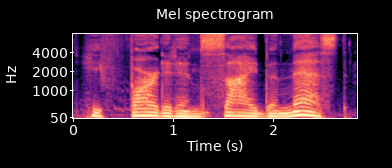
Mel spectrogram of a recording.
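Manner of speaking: usual speaking voice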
